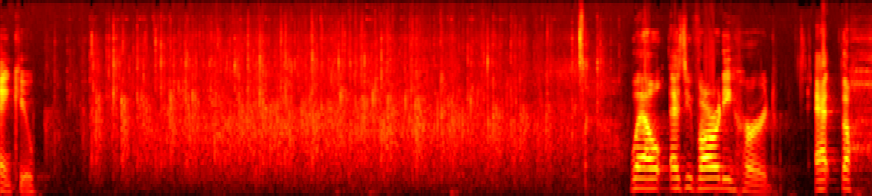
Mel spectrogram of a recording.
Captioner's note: applause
